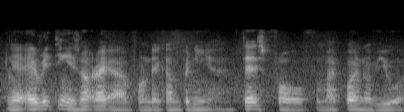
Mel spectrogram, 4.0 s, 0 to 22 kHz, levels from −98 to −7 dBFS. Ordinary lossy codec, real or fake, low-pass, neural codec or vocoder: none; real; 7.2 kHz; none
